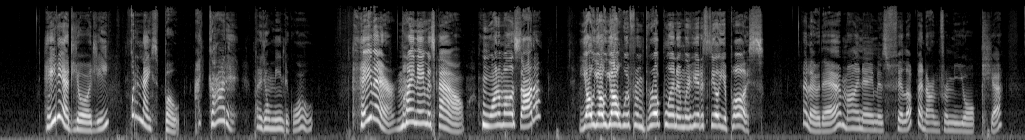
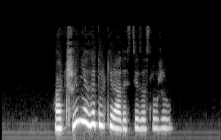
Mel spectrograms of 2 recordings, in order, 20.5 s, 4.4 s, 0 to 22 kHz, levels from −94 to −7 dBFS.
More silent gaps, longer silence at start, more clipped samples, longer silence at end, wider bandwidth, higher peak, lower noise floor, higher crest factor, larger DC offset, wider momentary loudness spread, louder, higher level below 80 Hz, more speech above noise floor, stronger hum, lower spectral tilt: neither; second, 0.9 s vs 1.1 s; neither; second, 0.5 s vs 1 s; first, 18.5 kHz vs 6 kHz; second, -6 dBFS vs -2 dBFS; first, -66 dBFS vs -61 dBFS; about the same, 18 dB vs 14 dB; neither; about the same, 18 LU vs 16 LU; second, -21 LUFS vs -14 LUFS; about the same, -62 dBFS vs -58 dBFS; second, 44 dB vs 48 dB; neither; second, -2 dB/octave vs -8 dB/octave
